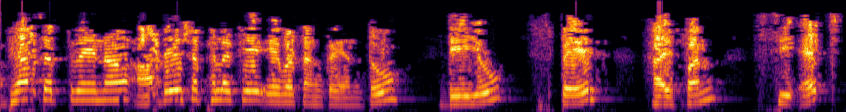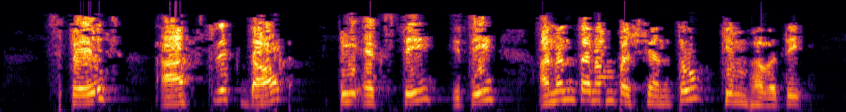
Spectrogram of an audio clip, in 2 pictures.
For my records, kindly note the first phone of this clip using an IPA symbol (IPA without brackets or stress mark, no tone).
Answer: ɐ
